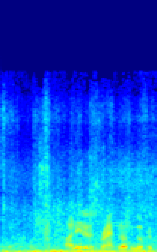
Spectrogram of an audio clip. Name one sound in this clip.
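A young man talks casually nearby, outdoors.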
